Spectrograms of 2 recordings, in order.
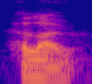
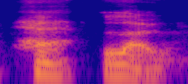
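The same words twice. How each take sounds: First: Said in the usual way. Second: Hello said as spelt, no schwa in the first syllable; full first vowel. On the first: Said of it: "it's the uh sound". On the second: Shown as a demonstration. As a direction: slowly give hello its full written e. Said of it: "you're pronouncing the full shape of it".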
